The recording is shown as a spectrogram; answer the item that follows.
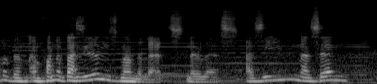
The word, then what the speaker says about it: Azem: All the long years I resided here, never have I encountered such a unique entity, and one of them, I'm one of Azim's nonetheless, no less.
